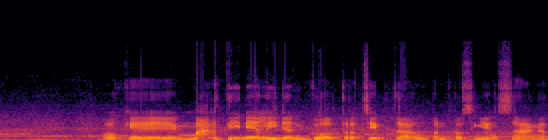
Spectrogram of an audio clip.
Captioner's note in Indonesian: bersorak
